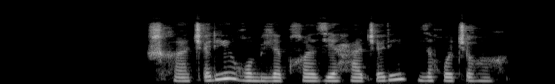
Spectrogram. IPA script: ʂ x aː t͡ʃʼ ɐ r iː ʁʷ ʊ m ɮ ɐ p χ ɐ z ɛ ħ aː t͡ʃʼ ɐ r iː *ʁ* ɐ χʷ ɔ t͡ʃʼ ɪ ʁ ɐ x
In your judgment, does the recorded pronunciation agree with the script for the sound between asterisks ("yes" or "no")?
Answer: no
